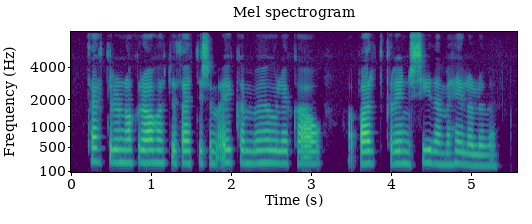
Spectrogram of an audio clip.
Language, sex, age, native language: Icelandic, female, 40-49, Icelandic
